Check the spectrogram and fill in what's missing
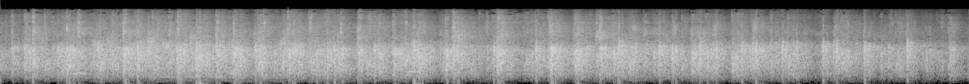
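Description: A worship service congregation claps hard and steadily, a loud dense wall of hand claps from a crowd lasting throughout, with faint voices underneath.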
